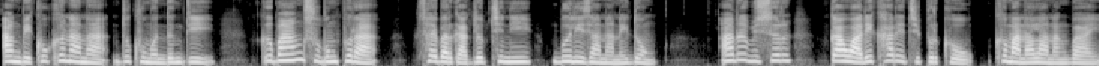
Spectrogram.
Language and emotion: Bodo, sad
